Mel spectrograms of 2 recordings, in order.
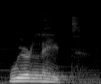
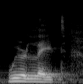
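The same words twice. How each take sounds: No difference in how they are said.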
